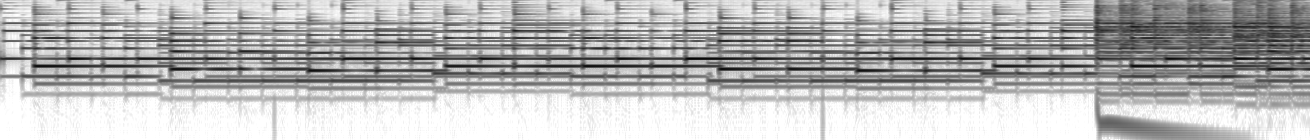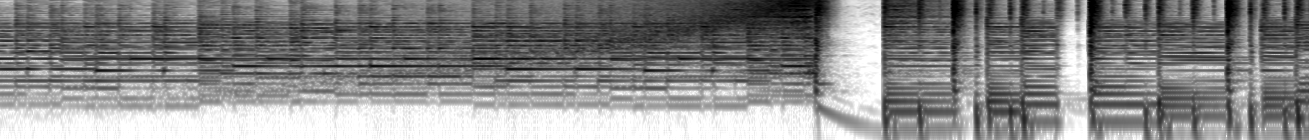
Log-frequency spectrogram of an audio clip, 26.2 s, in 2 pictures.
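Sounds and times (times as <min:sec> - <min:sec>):
instrumental music: 0:00.0 - 0:26.1.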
